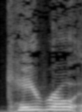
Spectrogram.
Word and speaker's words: Cairo: And maybe my favorite for creativity is the Great Pyramids, the Sphinx, and desert landscapes titled with "Cairo, Illinois looks like something straight out of a movie." Cairo is how the locals pronounce it, but it's written the same as the slightly better known Cairo.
